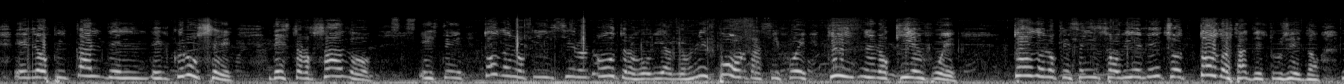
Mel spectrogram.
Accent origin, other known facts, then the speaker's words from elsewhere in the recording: Argentina; esto es la indignación y la vergüenza como argentina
